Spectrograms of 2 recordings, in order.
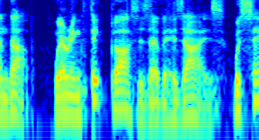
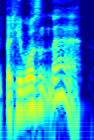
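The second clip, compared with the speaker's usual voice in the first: usual speaking voice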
